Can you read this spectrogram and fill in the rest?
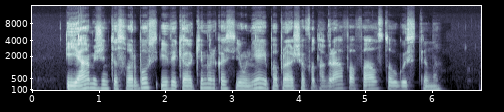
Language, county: Lithuanian, Kaunas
